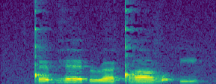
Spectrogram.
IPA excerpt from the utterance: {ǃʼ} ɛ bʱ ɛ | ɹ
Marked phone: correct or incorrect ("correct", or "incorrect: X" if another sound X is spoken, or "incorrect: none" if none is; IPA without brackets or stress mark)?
incorrect: ǃ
